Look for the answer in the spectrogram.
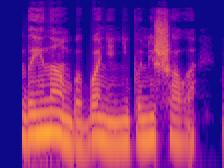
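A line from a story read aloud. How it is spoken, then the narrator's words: Sigh. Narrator (Russian): вздохнула Хань-И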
